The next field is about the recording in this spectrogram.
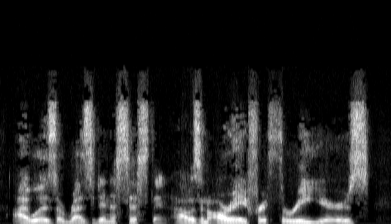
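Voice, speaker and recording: Here is an unremarkable speaking voice. It goes at a moderate pace. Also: man. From Arizona. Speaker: charity worker. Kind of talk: casual chat.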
